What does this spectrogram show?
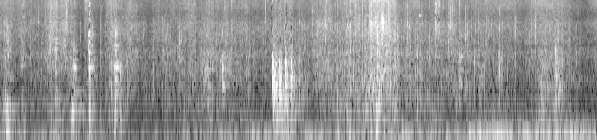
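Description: Camping pots being taken out and handled, with a series of irregular clatters, light clinks and rustling scrapes at moderate volume, a couple of sharper bursts midway, and no talking.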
